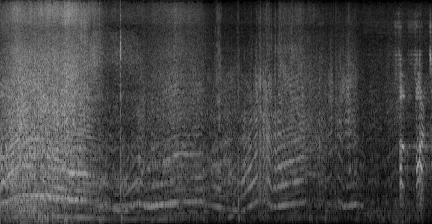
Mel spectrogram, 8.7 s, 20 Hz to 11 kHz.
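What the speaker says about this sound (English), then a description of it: "Foot flat to floor in that beautiful S15" A Nissan S15 drift car at a drift event revs hard at full throttle, its engine note climbing and falling with tire squeal, loud and close, then fading as it moves away.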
